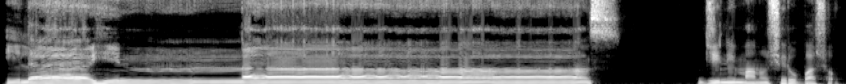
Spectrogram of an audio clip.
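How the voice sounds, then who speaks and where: A man teaching Quran recitation, explaining each sound slowly and chanting the verses in long drawn-out tones. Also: mid-range voice, mellow, dry recording, clean studio sound. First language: Bengali. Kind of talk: slow step-by-step recitation lesson.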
